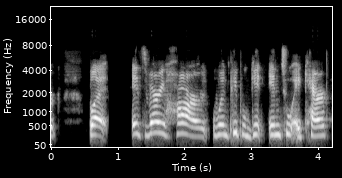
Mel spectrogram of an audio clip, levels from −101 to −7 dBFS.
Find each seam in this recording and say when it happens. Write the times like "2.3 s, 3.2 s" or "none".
0.9 s, 2.4 s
